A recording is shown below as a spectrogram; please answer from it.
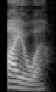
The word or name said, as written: iowa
